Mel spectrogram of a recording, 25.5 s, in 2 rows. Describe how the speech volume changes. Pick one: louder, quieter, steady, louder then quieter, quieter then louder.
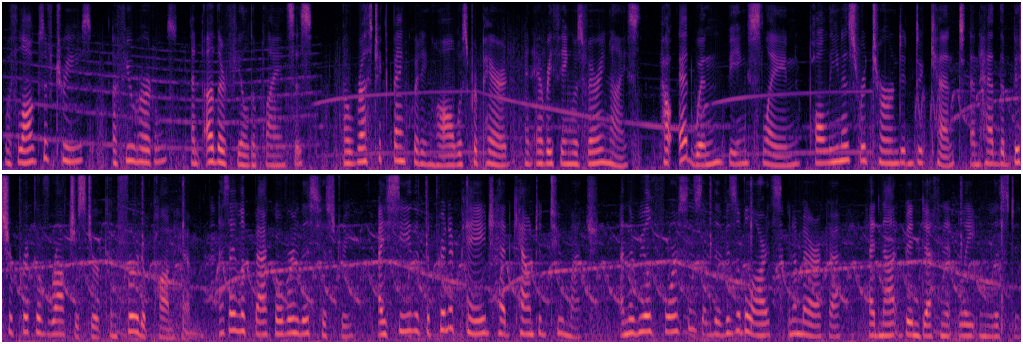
steady.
